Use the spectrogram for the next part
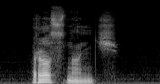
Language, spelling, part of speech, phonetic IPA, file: Polish, rosnąć, verb, [ˈrɔsnɔ̃ɲt͡ɕ], Pl-rosnąć.ogg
